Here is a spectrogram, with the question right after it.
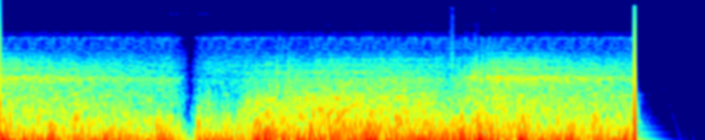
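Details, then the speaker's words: Normal bronchovesicular breath sound, sound representation: steady, moderately loud rushing breaths, intermediate between bronchial and vesicular, with inspiration and expiration equal in intensity and no pause between them. "o bronco vesicular é intermediário entre o som brônquico e o murmure vesicular e possui a mesma intensidade entre a inspiração e a expiração e não possuem intervalo entre esses dois tempos"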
